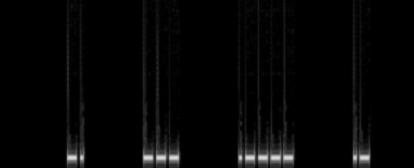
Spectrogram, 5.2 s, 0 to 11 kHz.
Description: Morse code, heard as a keyed tone, about 30 wpm, spaced as for 10 wpm, 700 Hz. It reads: NO1A
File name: Lesson 16g - Letter c - Call Signs 30wpm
